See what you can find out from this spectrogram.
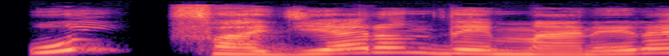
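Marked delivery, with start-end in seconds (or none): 0.0-0.2 a sudden louder uy of alarm; mock alarm at a near miss; surprised uy. Shown as a demonstration. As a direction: blurt out uy as if caught off guard. Interjection example, acted.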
